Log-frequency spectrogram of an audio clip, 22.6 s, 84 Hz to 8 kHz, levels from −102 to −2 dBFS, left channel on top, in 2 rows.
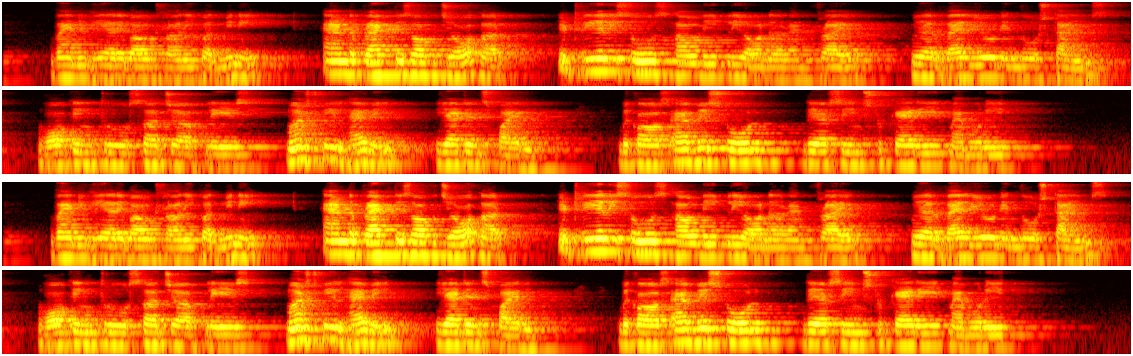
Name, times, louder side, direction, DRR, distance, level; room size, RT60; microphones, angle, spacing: voice 1, 0.5-2.6 3.2-5.0 5.6-8.6 9.1-11.0 11.6-13.8 14.1-15.3 15.6-16.6 17.5-19.0 19.3-21.3, right 3 dB, 30° right, 0.7 m, -27 dB
16.5 x 12.5 x 2.6 m
head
